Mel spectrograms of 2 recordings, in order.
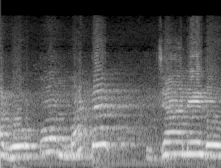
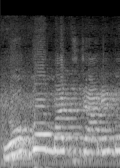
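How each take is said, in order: First: Slow "रोको मत", pause, then "जाने दो"; pause after मत. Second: "रोको" higher, then straight into "मत जाने दो"; old meaning, don't let go. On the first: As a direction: join "मत" to "रोको", break, then release "जाने दो". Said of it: "अब शब्द का अर्थ बदल गया". ("रोको मत" धीरे कहकर रुकें, फिर "जाने दो") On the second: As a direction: run "रोको मत जाने दो" together as an order to stop. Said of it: "एक शब्द आता है रोको". ("रोको" पर ज़ोर, "मत जाने दो" बिना रुके) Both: Shown as a demonstration.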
